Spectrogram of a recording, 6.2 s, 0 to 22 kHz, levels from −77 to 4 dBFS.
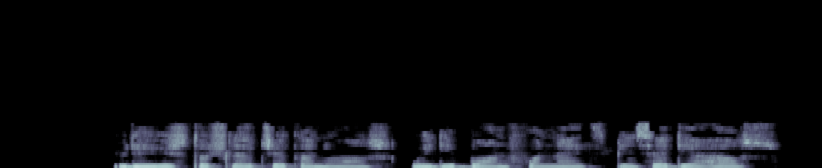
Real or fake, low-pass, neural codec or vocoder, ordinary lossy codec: real; 7.2 kHz; none; MP3, 24 kbps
